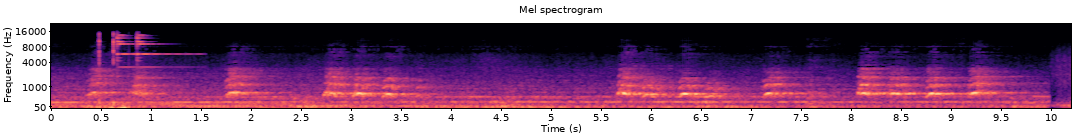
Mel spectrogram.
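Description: Dogs barking at a monkey to drive it away: short, sharp barks in groups of two or three with pauses between them.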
